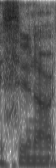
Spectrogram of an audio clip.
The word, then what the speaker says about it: Thunar: I've tried the new KDE one, whose name escapes me, Nautilus, Thunar, Thunar, however you want to pronounce it. I say Thunar, it's a single N, so Thunar.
